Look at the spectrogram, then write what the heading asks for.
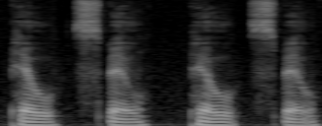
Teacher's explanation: The p in spill almost sounds a bit like a b sound because it's unaspirated.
